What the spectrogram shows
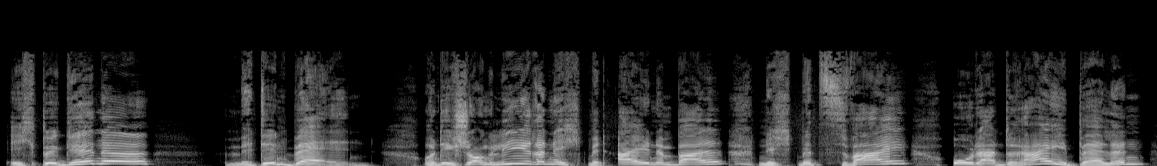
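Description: A woman voicing a boastful, cheerful father who performs a clumsy magic show, announcing slowly and grandly in a husky voice. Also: on the high side, very animated, no room sound, clean studio sound, heavily acted. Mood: showy. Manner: slow, grand showman's announcing.

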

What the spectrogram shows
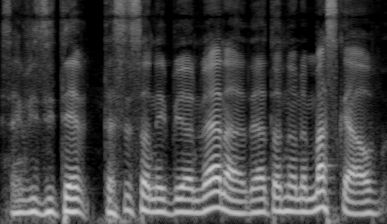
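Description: A man's voice: mid-range voice, fairly even intonation, moderate pace, mellow. A man hosting a podcast in a casual, chatty style. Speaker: podcast host.

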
